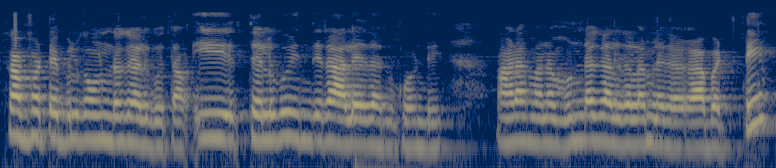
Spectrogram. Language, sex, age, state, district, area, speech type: Telugu, female, 18-30, Telangana, Nalgonda, urban, spontaneous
